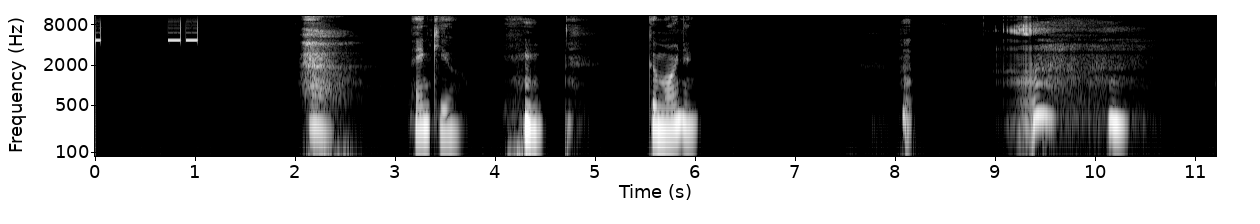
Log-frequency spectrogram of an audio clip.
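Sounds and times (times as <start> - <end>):
alarm clock beeping in high thin electronic tones: 0.7 - 1.0
speech: 3.2 - 3.7, 4.3 - 4.5, 5.6 - 6.1
breathy sigh: 9.0 - 10.6.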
